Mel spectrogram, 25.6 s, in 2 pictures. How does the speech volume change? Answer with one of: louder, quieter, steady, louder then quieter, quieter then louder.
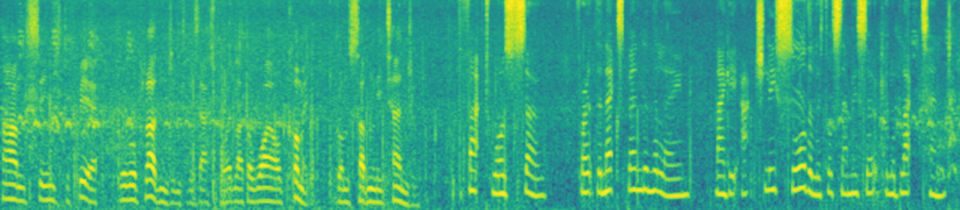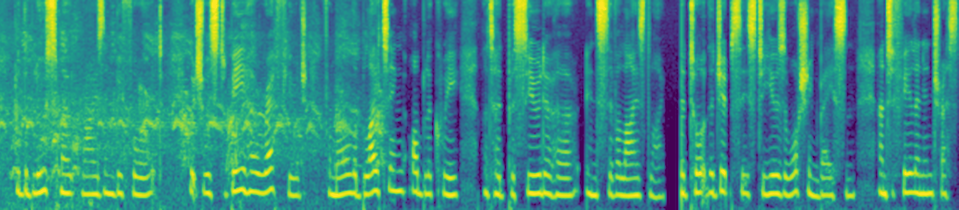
steady.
